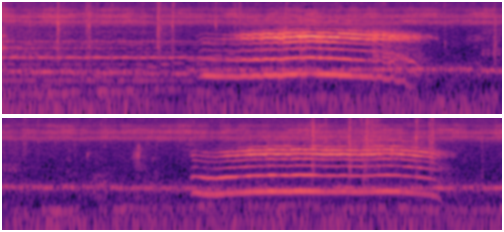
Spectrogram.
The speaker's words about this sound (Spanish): De pronto, se estremeció al oír el llanto del niño.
